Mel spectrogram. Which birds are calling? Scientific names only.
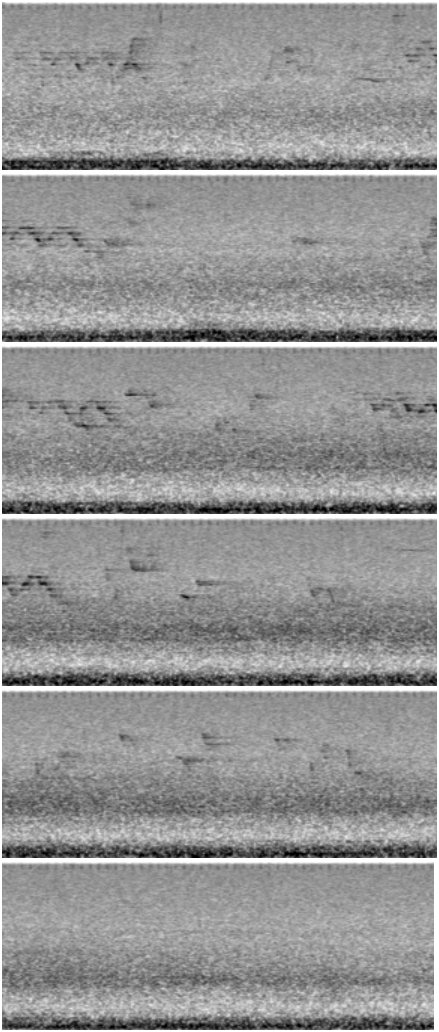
Catharus fuscescens, Dumetella carolinensis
